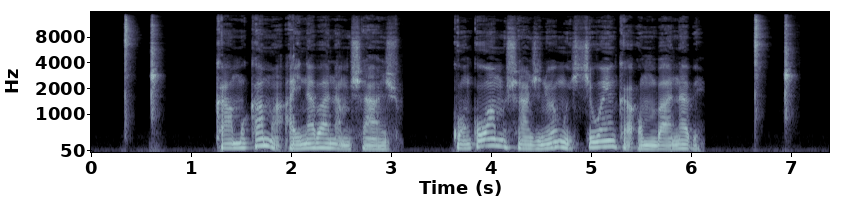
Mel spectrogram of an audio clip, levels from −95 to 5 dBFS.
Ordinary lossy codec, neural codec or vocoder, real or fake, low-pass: none; vocoder, 48 kHz, 128 mel bands, Vocos; fake; 14.4 kHz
